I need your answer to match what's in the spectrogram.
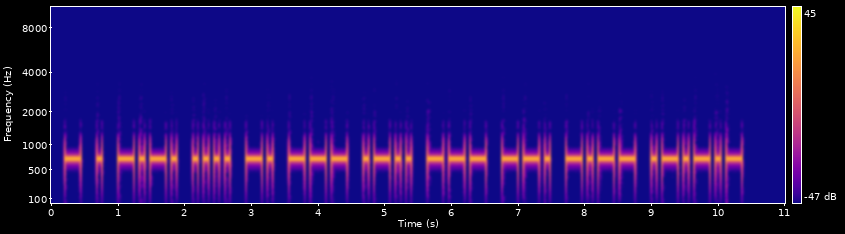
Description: Morse code, heard as a keyed tone, about 15 wpm, 700 Hz. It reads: TECHNOLOGY.
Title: Sentences from Top 1000 Words - Review Part 5 - 15wpm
